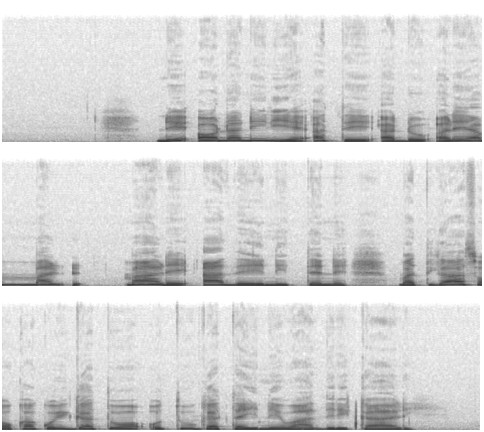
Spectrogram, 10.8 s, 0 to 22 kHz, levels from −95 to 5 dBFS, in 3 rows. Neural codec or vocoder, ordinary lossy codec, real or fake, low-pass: vocoder, 48 kHz, 128 mel bands, Vocos; none; fake; 19.8 kHz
